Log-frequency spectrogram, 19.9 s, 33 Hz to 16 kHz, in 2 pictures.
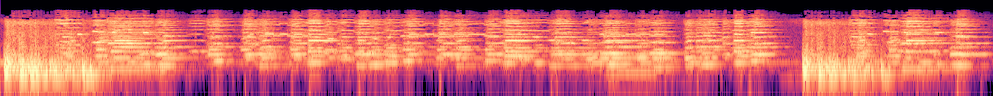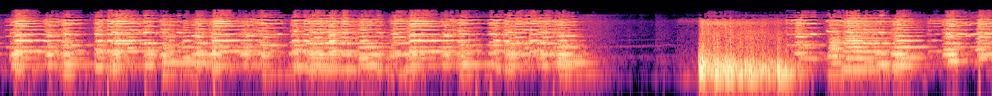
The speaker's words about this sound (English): Pop Goes the Weasel does seem the logical song to need 6-pound cannons for its bass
